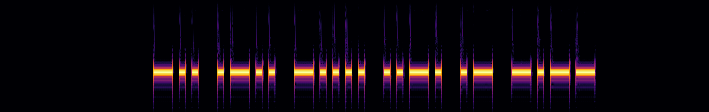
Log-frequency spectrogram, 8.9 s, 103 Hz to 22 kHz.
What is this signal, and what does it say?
Morse code, heard as a keyed tone, about 15 wpm, 700 Hz. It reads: DL6FAY
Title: DXCC-100 Call Signs - 6 Characters - Repeated 3x - 15wpm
